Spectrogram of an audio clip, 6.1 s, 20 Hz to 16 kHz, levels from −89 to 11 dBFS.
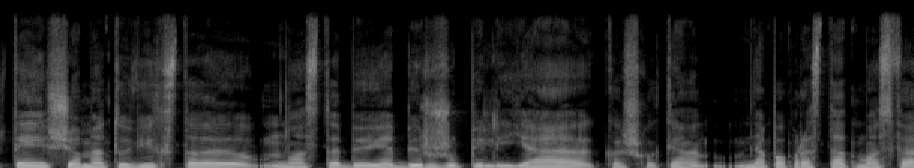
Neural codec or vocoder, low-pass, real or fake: none; 14.4 kHz; real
